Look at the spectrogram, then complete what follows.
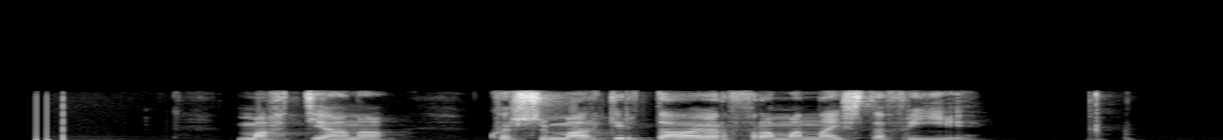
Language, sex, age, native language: Icelandic, male, 30-39, Italian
